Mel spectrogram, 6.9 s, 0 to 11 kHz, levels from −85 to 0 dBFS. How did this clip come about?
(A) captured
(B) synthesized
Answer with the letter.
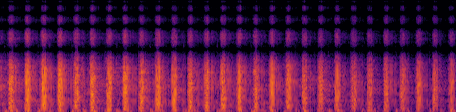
B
